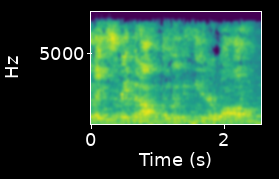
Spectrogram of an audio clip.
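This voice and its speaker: A woman is speaking, with audible room echo. Noticeable background noise is present. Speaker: stand-up comedian. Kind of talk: stand-up comedy routine. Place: bar. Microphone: camera far.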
